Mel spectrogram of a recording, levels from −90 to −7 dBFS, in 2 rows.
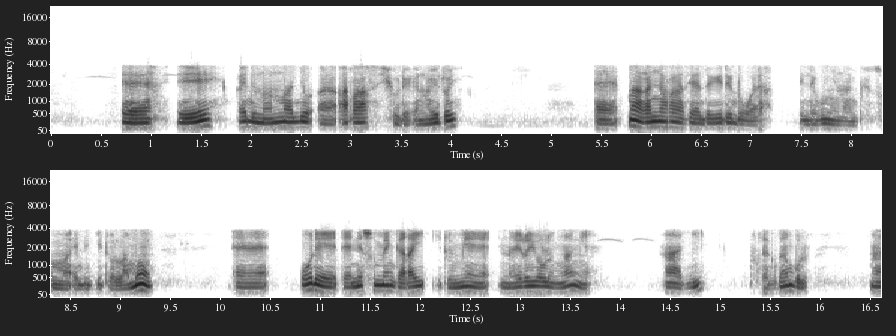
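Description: A speech recording carried over a Speex VoIP link, band-limited to roughly 300 Hz to 3.7 kHz, shows VoIP packet loss concealed by the speech codec at 7.03 to 7.12 s and 15.39 to 15.49 s. Each time, about 40 ms of audio goes missing, which fits two dropped 20 ms frames. The decoder fills the gap by repeating its last pitch and filter at falling gain, so the sound smears into a brief buzzy tone or coloured noise that fades, and stays weakened for a short while after packets resume.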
